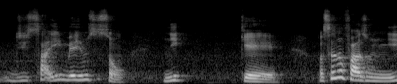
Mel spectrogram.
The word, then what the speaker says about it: Nikkei: Nikkei, veja que existe um tsu pequeno ali. O segundo caractere é um tsu pequeno. Então, você vai pronunciar esse ke com uma pequena pausa antes, certo? Nikkei, Nikkei, Nikkei.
